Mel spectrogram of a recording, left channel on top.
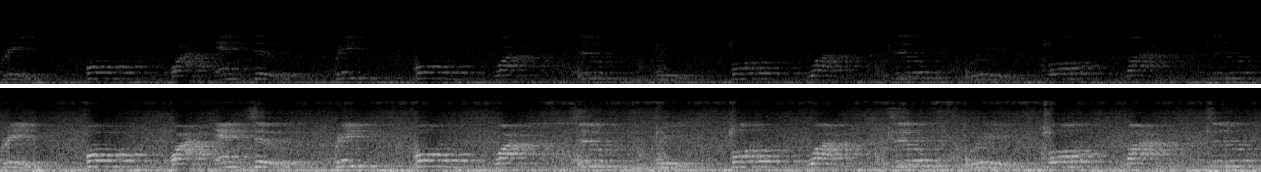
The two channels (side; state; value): left; quieter; 28.4 dB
